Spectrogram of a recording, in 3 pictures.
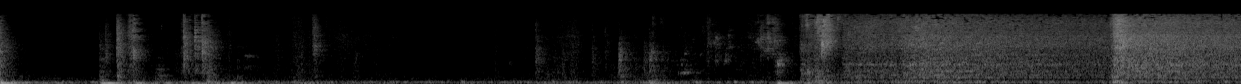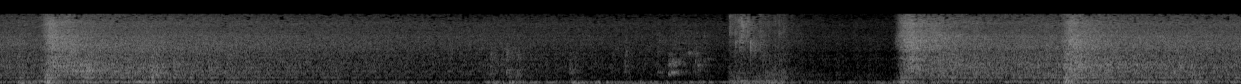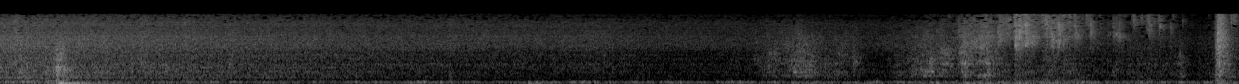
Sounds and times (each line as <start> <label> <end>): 32.4 bath whisk 37.2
